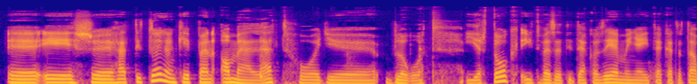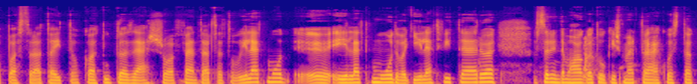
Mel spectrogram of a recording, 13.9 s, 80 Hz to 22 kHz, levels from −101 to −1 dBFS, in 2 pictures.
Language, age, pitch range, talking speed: Hungarian, 20-39, 145-170 Hz, 110 wpm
